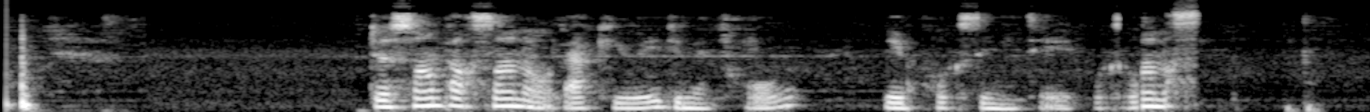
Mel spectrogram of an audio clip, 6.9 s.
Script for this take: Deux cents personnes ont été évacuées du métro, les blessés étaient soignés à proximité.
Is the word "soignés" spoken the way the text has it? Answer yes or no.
no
